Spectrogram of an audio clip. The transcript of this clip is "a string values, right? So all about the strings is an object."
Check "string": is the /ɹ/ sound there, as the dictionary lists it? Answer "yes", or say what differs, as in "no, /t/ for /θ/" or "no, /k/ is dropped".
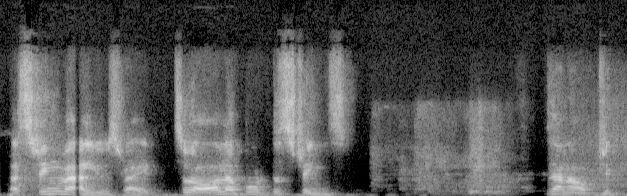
yes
